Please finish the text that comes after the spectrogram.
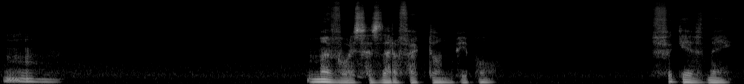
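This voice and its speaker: A man playing a suave, menacing, hungry vampire in an ASMR horror roleplay, with a softly taunting, drawn-out delivery. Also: low-pitched, husky, heavily acted. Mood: seductive, mocking. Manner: slow, drawn-out, softly taunting, often whispering.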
